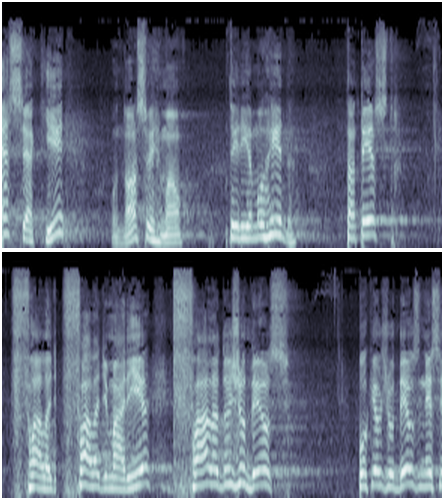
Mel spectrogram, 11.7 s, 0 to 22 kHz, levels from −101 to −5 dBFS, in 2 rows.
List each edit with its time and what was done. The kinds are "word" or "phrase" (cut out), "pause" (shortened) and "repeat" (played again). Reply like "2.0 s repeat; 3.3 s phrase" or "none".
3.0 s word; 4.7 s word; 6.6 s word; 8.1 s word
